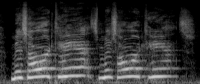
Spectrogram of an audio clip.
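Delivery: high, loud, whining call for the teacher; whiny girl calling. Retold or imitated. Marilyn whining loudly to get the teacher's attention. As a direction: wail the teacher's name like a tattling kid. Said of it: "Marilyn grew out of her whining".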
